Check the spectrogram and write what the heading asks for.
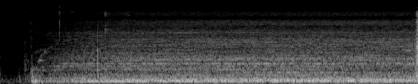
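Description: Advance SC750 walk-behind floor scrubber's electric motors switching on about a third of a second in and settling into a steady, loud whirring run within a second.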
